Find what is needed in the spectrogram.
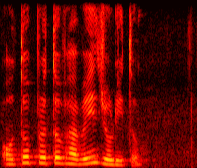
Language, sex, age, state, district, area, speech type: Bengali, female, 60+, West Bengal, Purulia, urban, spontaneous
